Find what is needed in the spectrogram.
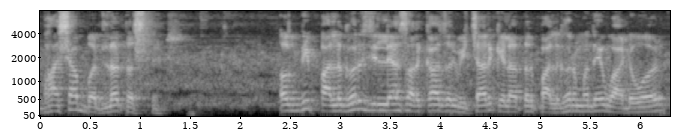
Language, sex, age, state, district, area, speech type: Marathi, male, 30-45, Maharashtra, Palghar, urban, spontaneous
